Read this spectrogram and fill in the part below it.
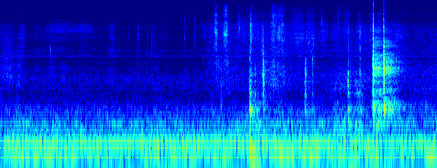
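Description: Small pieces tap softly onto a plastic board.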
